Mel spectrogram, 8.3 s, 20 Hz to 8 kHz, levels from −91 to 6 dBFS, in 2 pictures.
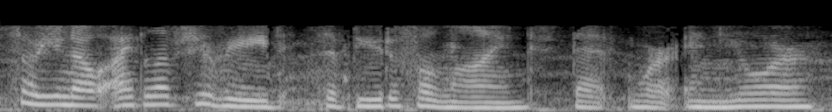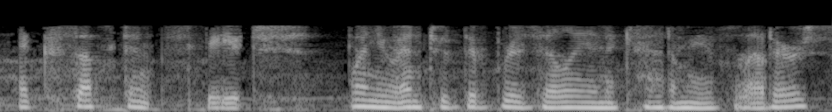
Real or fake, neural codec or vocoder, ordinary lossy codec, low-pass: fake; codec, 16 kHz, 4 kbps, FreqCodec, larger model; AAC, 16 kbps; 7.2 kHz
